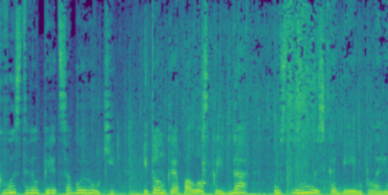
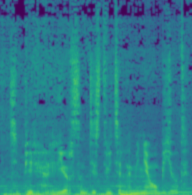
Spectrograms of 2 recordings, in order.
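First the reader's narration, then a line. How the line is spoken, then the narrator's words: Snort. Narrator (Russian): хмыкнул Ридок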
